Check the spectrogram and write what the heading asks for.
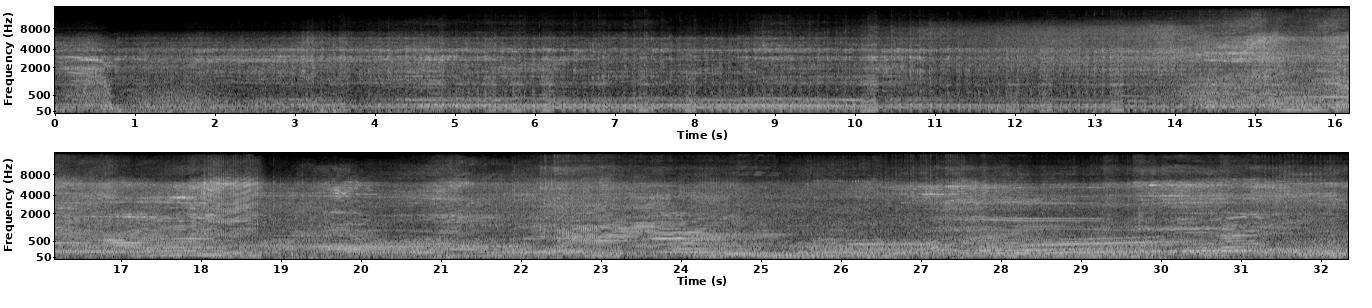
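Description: Small Simson two-stroke moped engines running. The onboard moped's engine holds a fairly steady pitch at first; from about halfway, several mopeds rev up and down around it, their pitches rising and falling over one another.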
